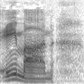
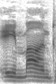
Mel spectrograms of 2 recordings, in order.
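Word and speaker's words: Aemond: then his younger brother Aman but they pronounce it amand with a d so I think IMDb has it wrong it does they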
